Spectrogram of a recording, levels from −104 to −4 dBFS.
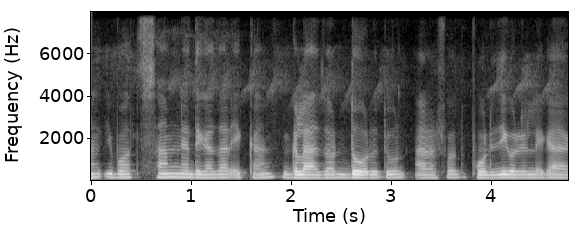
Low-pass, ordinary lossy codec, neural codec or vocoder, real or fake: none; none; none; real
